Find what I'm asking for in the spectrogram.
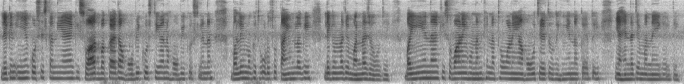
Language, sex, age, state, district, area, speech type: Sindhi, female, 45-60, Madhya Pradesh, Katni, urban, spontaneous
